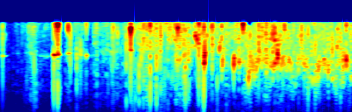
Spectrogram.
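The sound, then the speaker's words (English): Sake pours steadily into a wooden masu cup set on a saucer, a continuous splashing trickle with light clinks and ticks, growing slightly fuller over a few seconds with no one talking. “Well, traditionally you can put glasses inside the Masu, but I prefer it this way with a saucer underneath. Just pour, dear.”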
